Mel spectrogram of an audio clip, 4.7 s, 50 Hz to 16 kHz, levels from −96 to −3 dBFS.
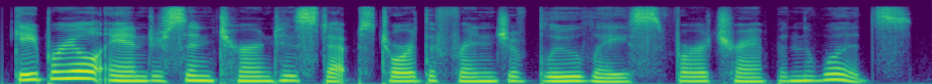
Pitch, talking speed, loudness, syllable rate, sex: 200 Hz, 220 wpm, -18 LUFS, 5.2 syllables/s, female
